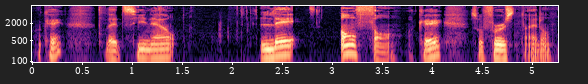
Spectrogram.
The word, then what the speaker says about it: enfant: Enfant. Don't pronounce the T, you don't pronounce the S.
